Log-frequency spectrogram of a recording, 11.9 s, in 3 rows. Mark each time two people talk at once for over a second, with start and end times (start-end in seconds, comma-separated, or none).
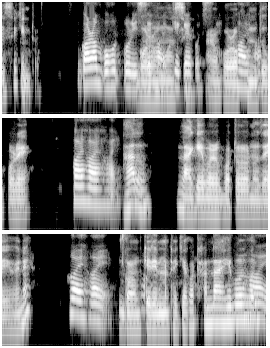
2.1-3.9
